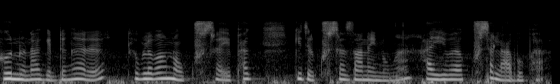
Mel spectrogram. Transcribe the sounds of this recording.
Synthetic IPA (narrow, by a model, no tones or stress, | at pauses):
hɯnɯnaɡɯdɯŋaɾɯtʰɯblabaŋnɔwkʰu̥sɾaipʰak̚ɡitiɾkʰu̥sazanajnɔŋahajɯbakʰu̥salabɯpʰa̰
